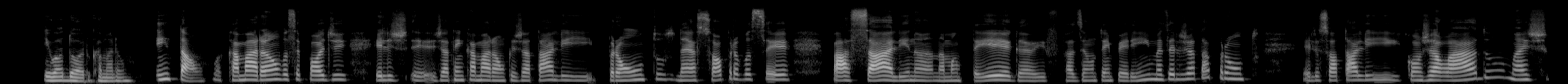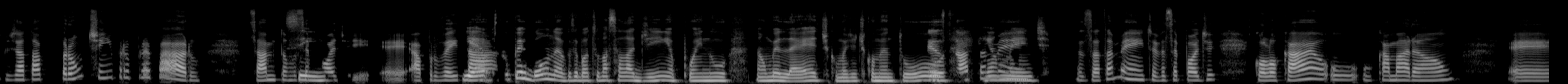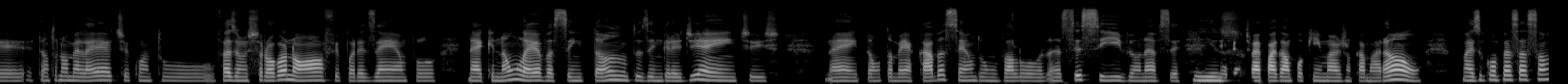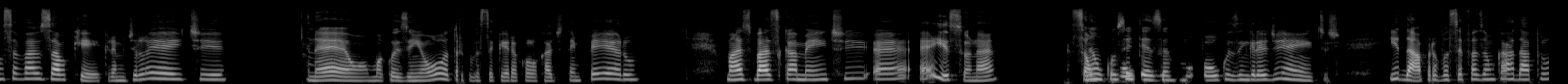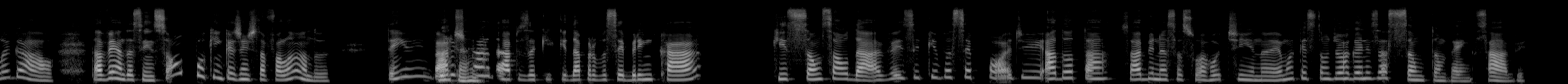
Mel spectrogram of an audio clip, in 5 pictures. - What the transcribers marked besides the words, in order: none
- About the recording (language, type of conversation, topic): Portuguese, advice, Como posso comer de forma mais saudável sem gastar muito?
